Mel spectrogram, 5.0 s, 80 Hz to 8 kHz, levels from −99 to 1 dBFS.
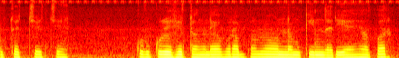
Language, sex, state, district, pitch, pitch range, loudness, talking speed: Hindi, male, Uttar Pradesh, Shamli, 135 Hz, 130-140 Hz, -17 LUFS, 155 wpm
